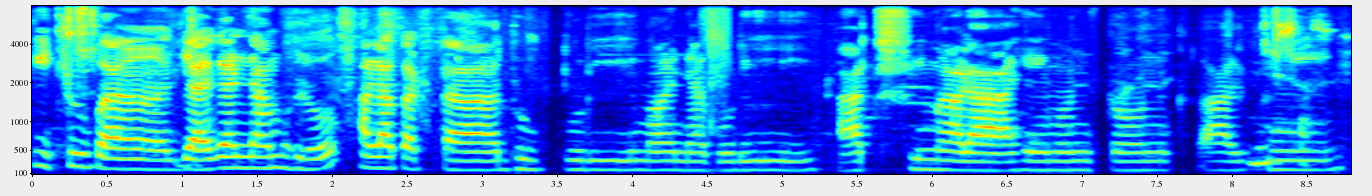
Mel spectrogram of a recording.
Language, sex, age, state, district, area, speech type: Bengali, female, 45-60, West Bengal, Alipurduar, rural, spontaneous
